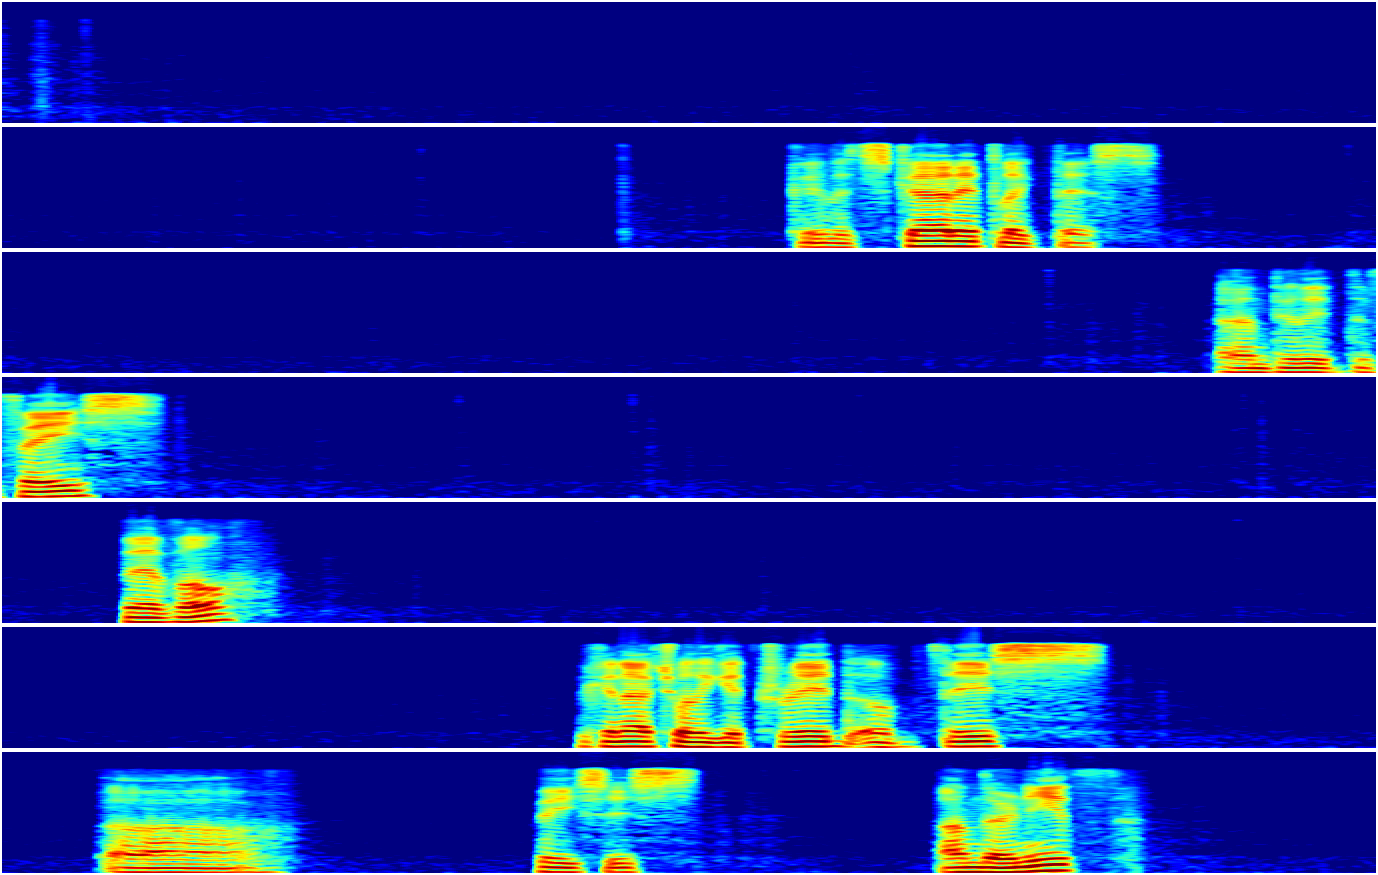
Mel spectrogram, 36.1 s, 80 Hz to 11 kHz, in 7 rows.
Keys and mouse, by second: 0.3 ctrl+z, 0.5 ctrl+z, 0.7 ctrl+z, 0.8 ctrl+z, 1.0 ctrl+z, 1.4 ctrl+z, 1.9-3.0 middle drag, 3.4 shift+middle click, 3.8 Tab, 4.2 Tab, 4.7 Tab, 4.9 Tab, 5.2 Tab, 5.9 alt+x, 6.8 Tab, 7.4 alt+x, 14.2 x, 15.3 middle click, 15.9 1, 16.1 middle click, 17.0 right click, 17.7 shift+right click, 18.3 g, 20.9 ctrl+shift+b, 22.9 Tab, 23.2 middle click, 23.6 alt+a, 24.2 middle click, 24.9 Tab, 25.2 shift+z, 25.6 shift+middle click, 26.9 alt+a, 27.8 shift+middle click, 30.5 k.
